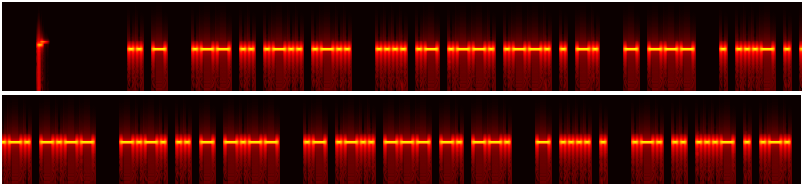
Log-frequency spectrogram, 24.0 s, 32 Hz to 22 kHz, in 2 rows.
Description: Morse code, heard as a keyed tone, about 20 wpm, 700 Hz. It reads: IT WILL HAPPEN TO EVERY CITY ALONG THE RIVER
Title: Sentences from Top 1000 Words - Review Part 6 - 20wpm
